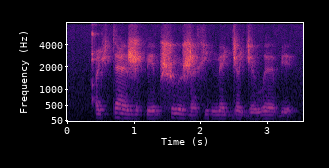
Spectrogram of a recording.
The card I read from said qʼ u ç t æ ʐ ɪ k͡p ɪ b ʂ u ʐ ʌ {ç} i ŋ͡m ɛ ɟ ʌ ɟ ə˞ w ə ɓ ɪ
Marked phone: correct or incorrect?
incorrect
